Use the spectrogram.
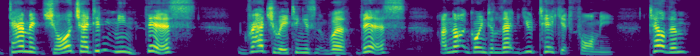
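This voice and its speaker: Man voicing a fierce, high-pitched teenage witch girl. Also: expressive, fairly quick, fairly bright tone. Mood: indignant, pleading. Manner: urgent, emphatic, indignant. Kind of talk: audiobook character voice.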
